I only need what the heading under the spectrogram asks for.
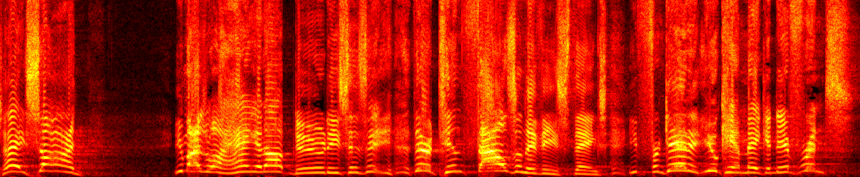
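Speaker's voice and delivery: high, loud voice calling down the beach; loud, high shouted discouragement; shouting stranger. Retold or imitated. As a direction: play a man yelling the boy should quit. Man on beach shouting at boy.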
